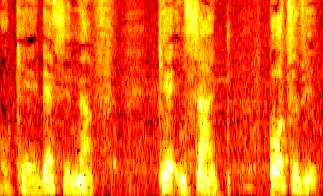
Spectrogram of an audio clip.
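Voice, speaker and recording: An actor playing a threatening gangster guard who barks orders in a radio drama. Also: male voice, medium pitch, expressive, moderate pace, darkish tone, slight background noise, natural voice. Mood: barking orders.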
